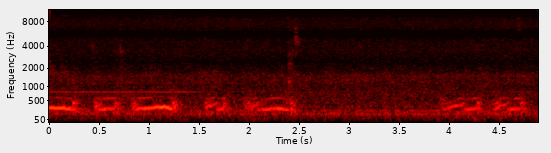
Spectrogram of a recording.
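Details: Female pet pigeon kept indoors, singing while bowing to its owner as an affection display; low throaty coos in short rolling phrases, roughly one per second, with a faint steady tone in the background.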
